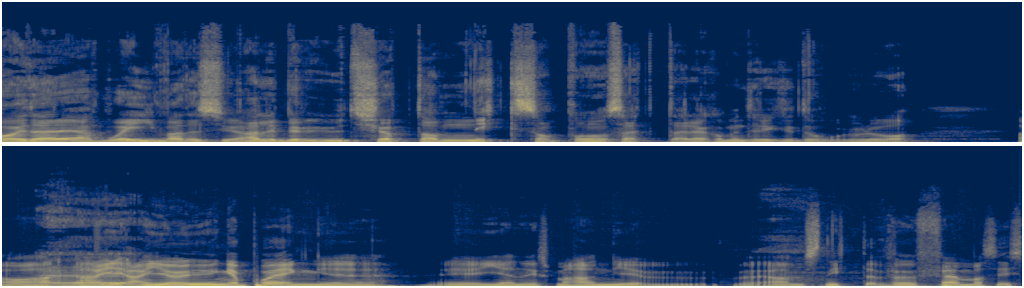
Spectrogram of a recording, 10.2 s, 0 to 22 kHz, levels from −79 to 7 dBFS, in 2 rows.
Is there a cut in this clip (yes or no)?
no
